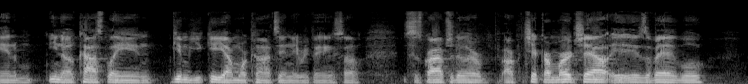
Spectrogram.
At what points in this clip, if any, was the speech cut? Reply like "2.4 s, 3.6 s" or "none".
3.9 s, 5.2 s

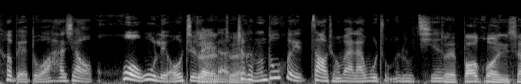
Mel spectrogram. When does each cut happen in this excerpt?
1.4 s

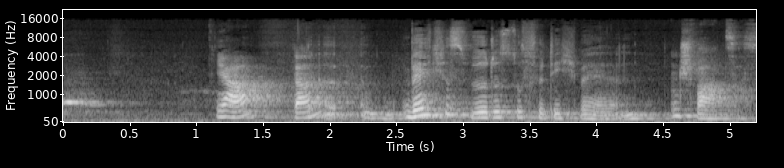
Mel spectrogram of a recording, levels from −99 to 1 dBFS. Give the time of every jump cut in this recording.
none

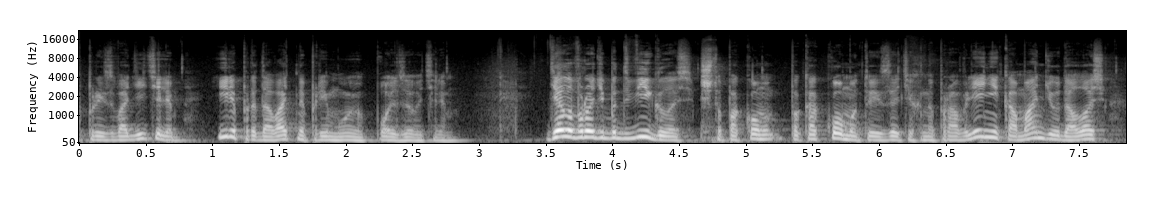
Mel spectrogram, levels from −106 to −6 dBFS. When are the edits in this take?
3.3 s, 4.7 s

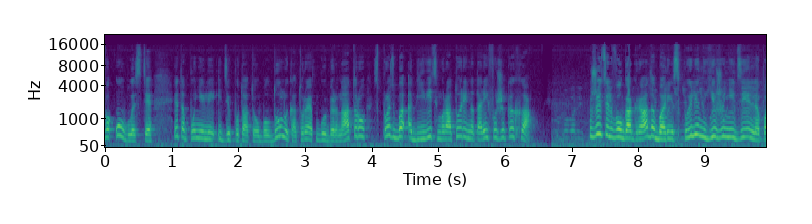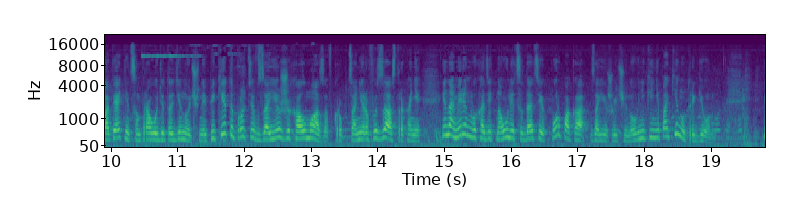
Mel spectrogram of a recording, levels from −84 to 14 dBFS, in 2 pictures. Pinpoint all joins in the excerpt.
3.1 s

